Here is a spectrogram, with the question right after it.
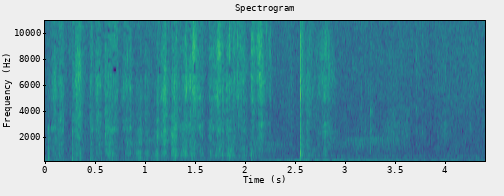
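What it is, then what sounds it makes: Cardboard DVD box set sleeve. Fingertips and short nails tap and scratch the front of a handheld, hollow Fawlty Towers DVD box set with a printed cardboard outer sleeve, while a cat sits still nearby. Quiet, rapid, uneven papery taps blend with dry scratching, and one sharper tap stands out past the midpoint.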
